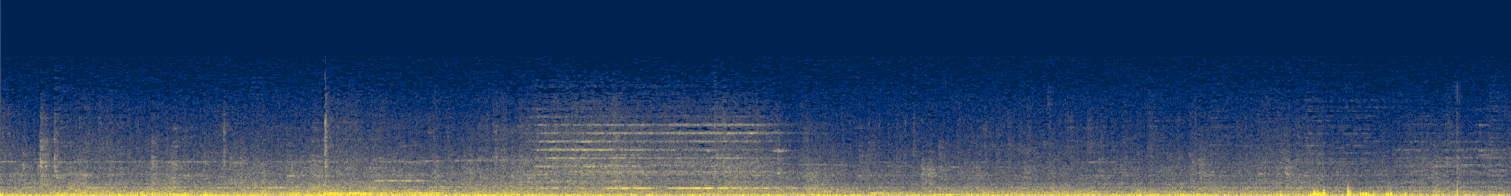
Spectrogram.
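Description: Freight cars rolling slowly over a grade crossing: a steady rumble of steel wheels on rail, with a high-pitched wheel squeal about four seconds in that lasts a couple of seconds, and a few clanks near the end.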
